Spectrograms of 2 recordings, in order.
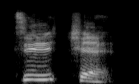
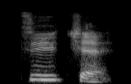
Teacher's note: Now, you can notice that stress is on the first syllable, teacher. The second syllable is unstressed. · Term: stressed syllable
